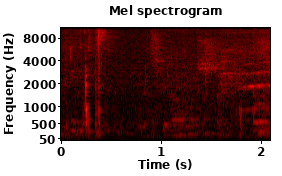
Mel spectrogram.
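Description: Near silence: quiet room tone with faint murmured voices, and a couple of small clicks in the first half second.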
